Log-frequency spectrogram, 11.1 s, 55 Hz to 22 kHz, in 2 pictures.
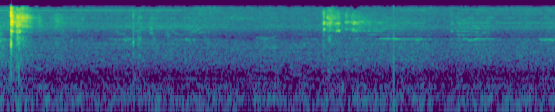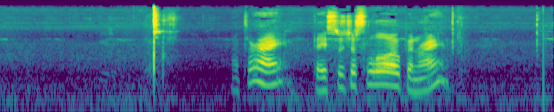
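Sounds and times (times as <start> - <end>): faint bird chirps: 1.1 - 11.0.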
